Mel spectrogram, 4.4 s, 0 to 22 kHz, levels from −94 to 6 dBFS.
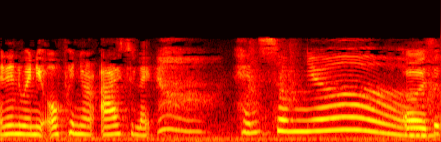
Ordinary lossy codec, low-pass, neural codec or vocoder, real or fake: MP3, 32 kbps; 7.2 kHz; none; real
